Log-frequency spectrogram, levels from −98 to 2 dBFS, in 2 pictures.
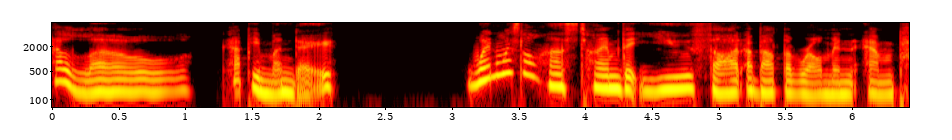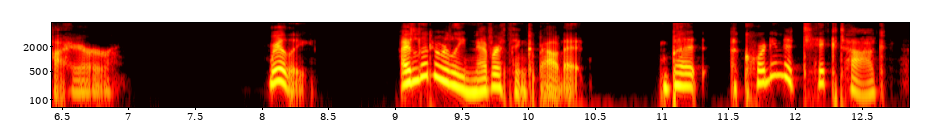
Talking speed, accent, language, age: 120 wpm, American, English, 30-49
